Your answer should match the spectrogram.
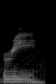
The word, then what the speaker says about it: Bry: Your name is spelt like B-R-Y, but it's said Brie.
